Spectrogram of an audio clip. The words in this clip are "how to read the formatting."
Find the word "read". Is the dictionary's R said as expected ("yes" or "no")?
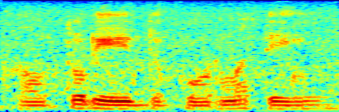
yes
